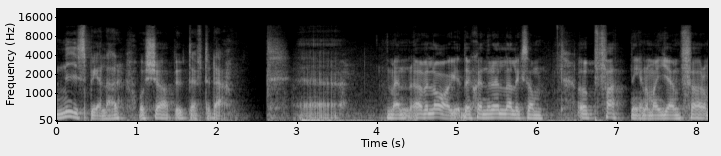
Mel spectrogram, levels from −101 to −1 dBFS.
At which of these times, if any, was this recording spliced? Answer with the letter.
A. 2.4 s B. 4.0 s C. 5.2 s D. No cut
B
